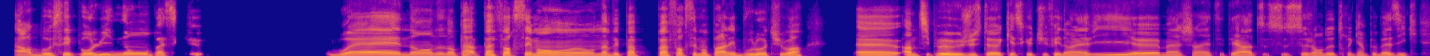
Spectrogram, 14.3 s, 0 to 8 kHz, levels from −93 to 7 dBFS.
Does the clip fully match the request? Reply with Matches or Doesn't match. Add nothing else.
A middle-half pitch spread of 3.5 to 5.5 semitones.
Matches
